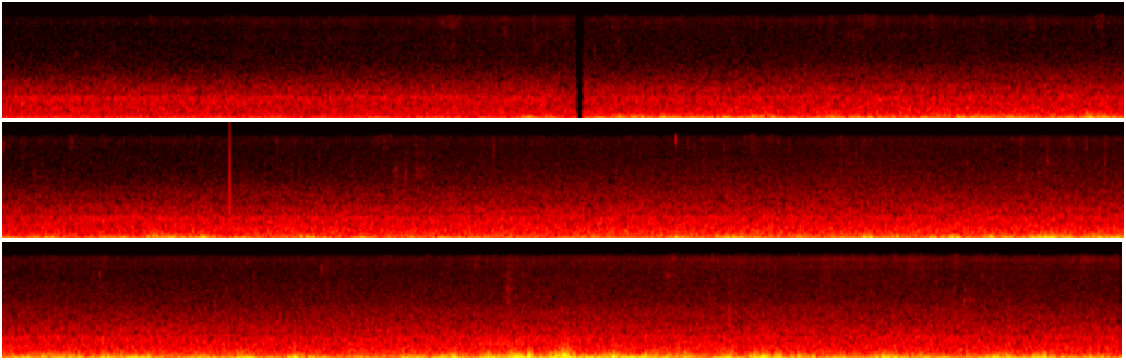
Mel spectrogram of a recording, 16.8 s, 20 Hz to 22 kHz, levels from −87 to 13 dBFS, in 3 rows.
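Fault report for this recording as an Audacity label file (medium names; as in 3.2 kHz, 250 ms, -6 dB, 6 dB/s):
2.870000	2.910000	dropout 41 ms
6.750000	6.750000	pop -19 dBFS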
